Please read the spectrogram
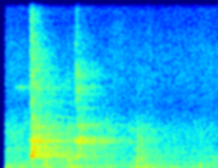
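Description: Two sharp knocks about half a second apart, then a fainter third, each ringing on briefly in the echo of a large church.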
